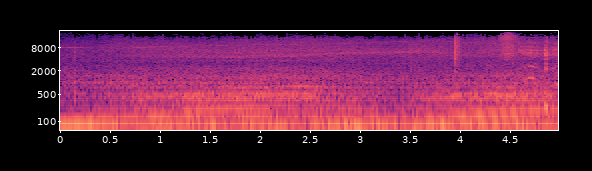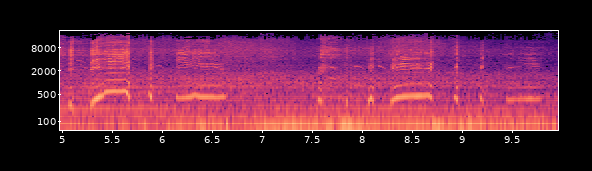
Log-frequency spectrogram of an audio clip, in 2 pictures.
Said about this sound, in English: Oh, that is an Audi R6 you just heard drive by.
